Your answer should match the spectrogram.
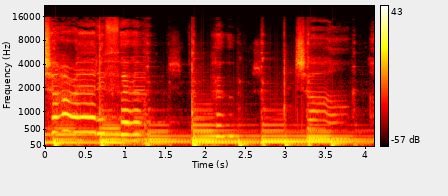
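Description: A woman singing a slow melodic line over a steel-string Takamine acoustic guitar, which is played with a capo in a steady picked pattern.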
